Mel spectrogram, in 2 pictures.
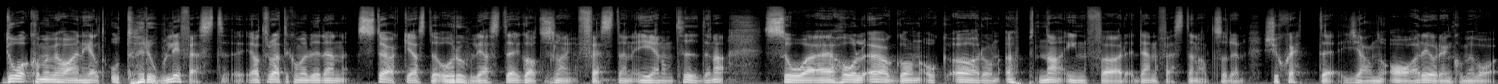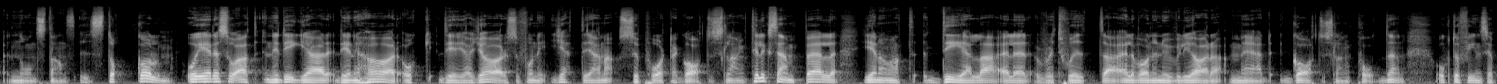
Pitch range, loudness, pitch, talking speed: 90-105 Hz, -14 LUFS, 95 Hz, 160 wpm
